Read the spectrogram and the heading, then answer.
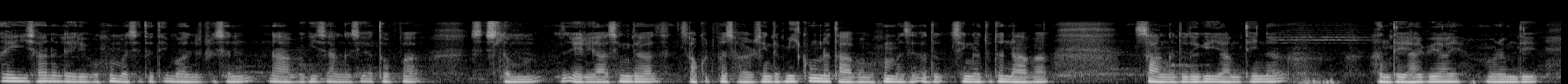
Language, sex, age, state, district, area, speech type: Manipuri, male, 18-30, Manipur, Bishnupur, rural, spontaneous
